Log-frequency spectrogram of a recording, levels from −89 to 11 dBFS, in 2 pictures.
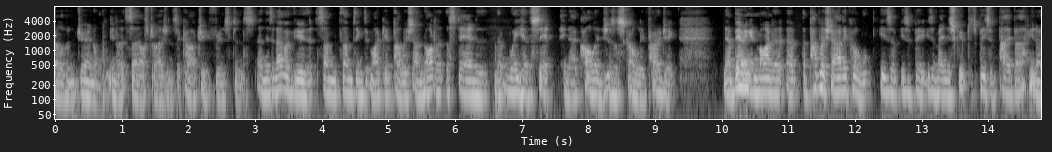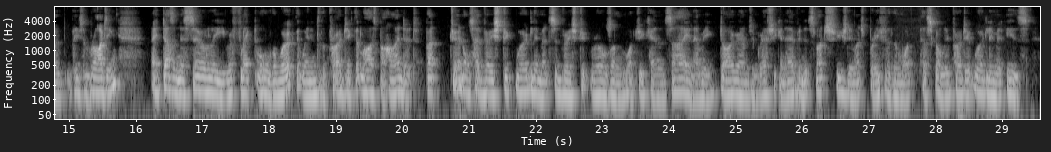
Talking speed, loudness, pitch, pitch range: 240 wpm, -22 LUFS, 125 Hz, 115-135 Hz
